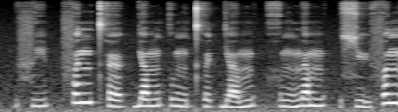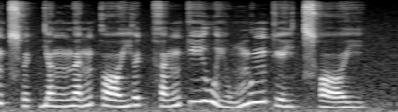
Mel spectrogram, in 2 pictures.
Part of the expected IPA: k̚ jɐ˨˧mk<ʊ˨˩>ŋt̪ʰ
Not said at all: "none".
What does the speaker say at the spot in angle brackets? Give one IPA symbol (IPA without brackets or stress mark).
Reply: ʊ˨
